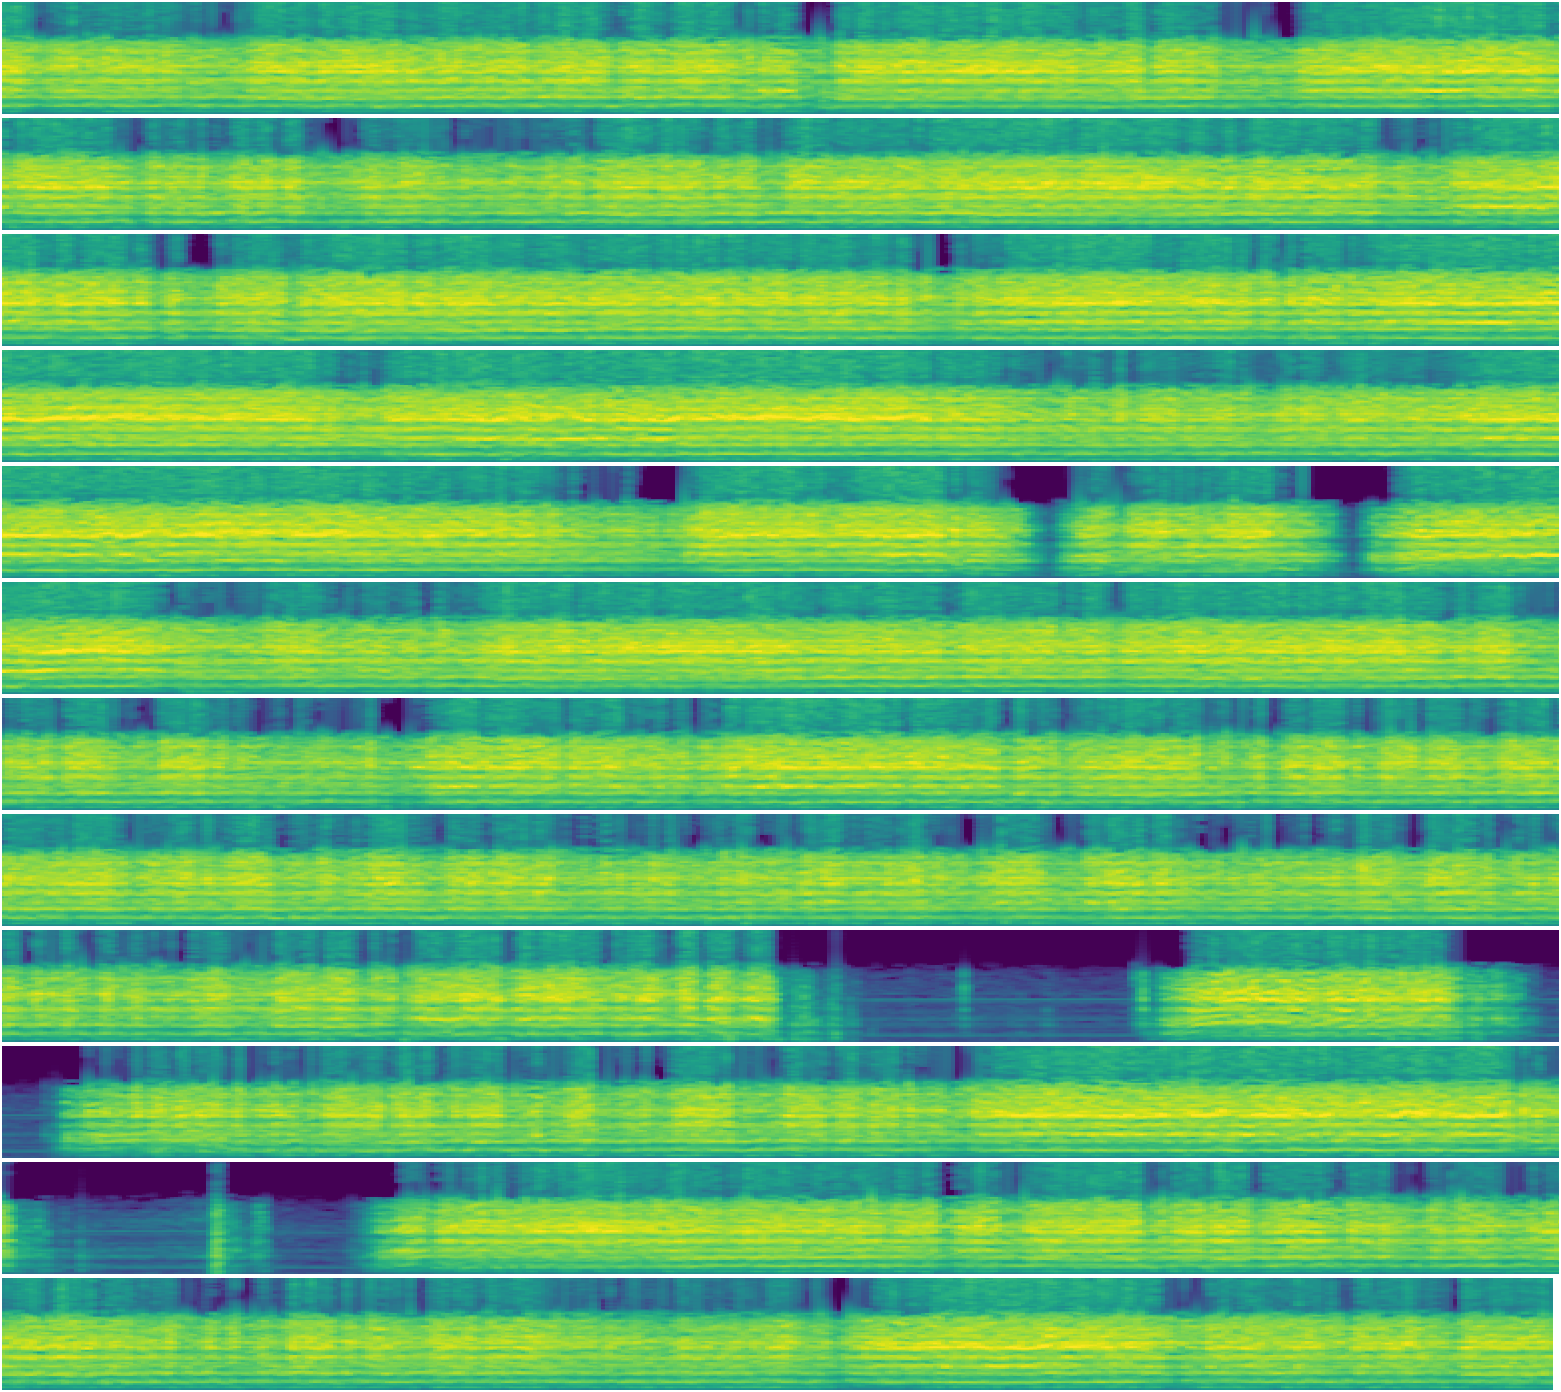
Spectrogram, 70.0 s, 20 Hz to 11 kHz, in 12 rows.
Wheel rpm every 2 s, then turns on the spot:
230, 220, 220, 230, 220, 220, 220, 230, 230, 230, 230, 230, 230, 170, 140, 220, 230, 220, 230, 220, 230, 230, 230, 230, 190, 60, 110, 230, 220, 60, 180, 220, 220, 230, 220.
26-28 58-60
